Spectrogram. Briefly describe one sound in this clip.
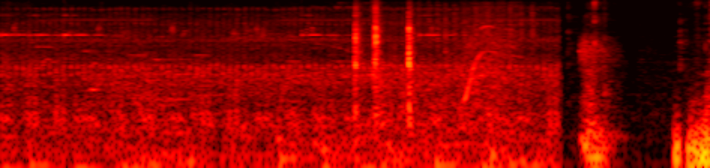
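Soft video game music plays.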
